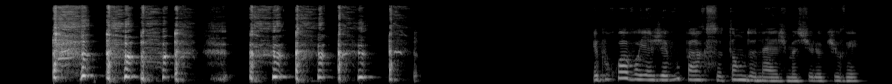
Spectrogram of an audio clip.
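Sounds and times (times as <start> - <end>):
priest coughing harshly: 0.6 - 4.2
speech: 6.2 - 8.8.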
